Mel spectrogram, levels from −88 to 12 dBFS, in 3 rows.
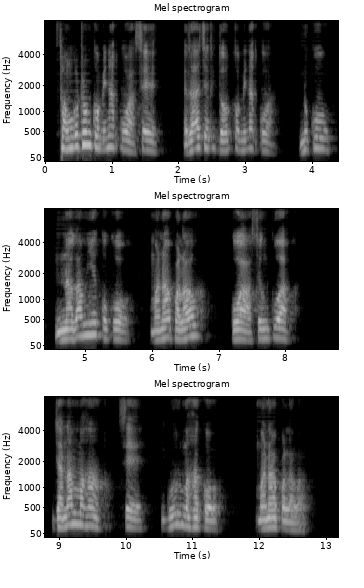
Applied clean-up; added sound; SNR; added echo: neural mask model DeepFilterNet 3.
